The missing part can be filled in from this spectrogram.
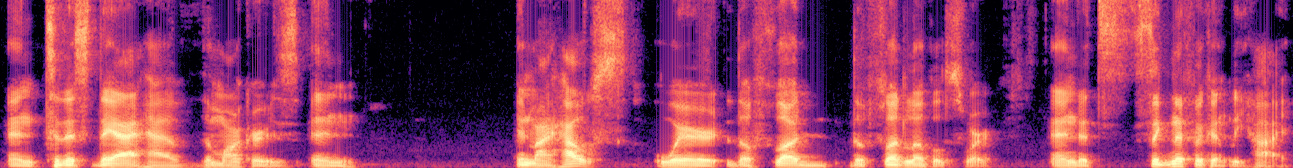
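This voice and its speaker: A young man from Jamaica, a guest activist, talking earnestly in an interview with pauses to think. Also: extremely low pitch, steady tone, fairly bright tone. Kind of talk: casual interview talk.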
